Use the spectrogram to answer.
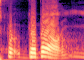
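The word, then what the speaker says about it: Gobeille: How do you say, Gobell case? – What? – The Vermont case? – Yes, Gobell. Yes, Your Honor.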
